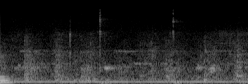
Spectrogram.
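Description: A few sharp, irregular computer mouse clicks as Lightroom's colour sliders are adjusted, over a steady low electrical hum.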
